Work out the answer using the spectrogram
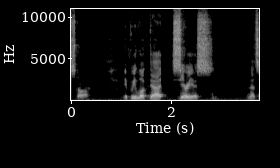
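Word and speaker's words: Sirius: a main sequence star if we looked at Sirus and that's how you pronounce that shirely can't be serious I'm serious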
